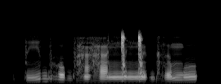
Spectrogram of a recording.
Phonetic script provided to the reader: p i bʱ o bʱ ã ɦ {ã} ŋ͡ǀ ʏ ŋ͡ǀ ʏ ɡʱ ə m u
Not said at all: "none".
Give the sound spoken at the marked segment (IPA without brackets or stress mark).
a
